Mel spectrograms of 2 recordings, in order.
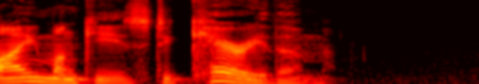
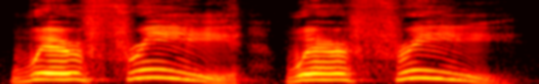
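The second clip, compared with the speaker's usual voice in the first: high, loud cry of freedom; little people cheering; 12 semitones higher, 10 dB louder, much slower than usual. Acted. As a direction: shout it for joy. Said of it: "the little people cheered".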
